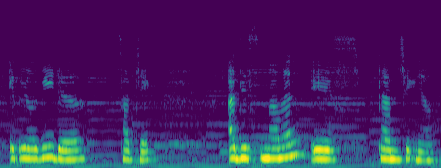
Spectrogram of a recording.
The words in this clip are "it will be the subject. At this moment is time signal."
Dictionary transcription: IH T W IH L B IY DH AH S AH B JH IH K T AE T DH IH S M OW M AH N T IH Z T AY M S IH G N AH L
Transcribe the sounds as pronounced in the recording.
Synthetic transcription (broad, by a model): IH T W IH L B IY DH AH S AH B JH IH K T T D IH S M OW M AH N IH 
